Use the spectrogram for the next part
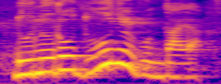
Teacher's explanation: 내리는 눈을 길게 발음해요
